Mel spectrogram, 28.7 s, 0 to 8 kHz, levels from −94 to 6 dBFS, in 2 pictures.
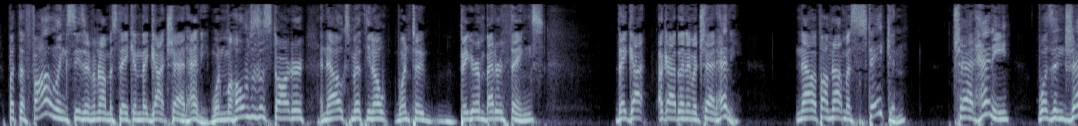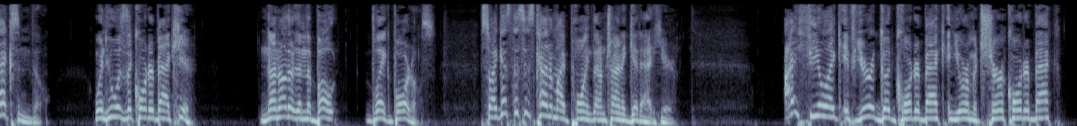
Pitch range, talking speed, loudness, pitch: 115-190 Hz, 190 wpm, -22 LUFS, 165 Hz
